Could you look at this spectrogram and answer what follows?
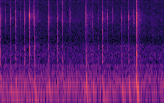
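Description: Keys clatter on a computer keyboard in quick, uneven bursts, close and clear against a quiet background with no voices.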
